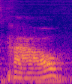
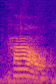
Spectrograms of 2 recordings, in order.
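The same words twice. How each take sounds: First: The pitch rises across the syllable. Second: The pitch falls across the syllable. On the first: "it becomes a rising tone" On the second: It means rice. "That's a falling tone"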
